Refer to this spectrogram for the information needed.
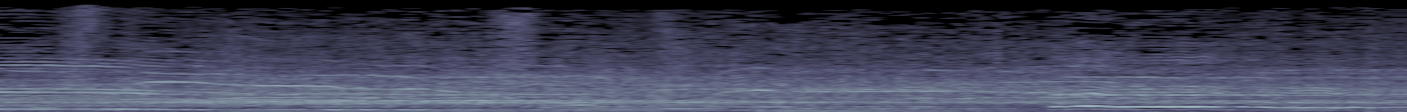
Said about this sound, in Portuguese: Se essas palmas são para ele, tem que ser mais forte.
